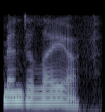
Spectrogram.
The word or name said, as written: Mendeleyev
